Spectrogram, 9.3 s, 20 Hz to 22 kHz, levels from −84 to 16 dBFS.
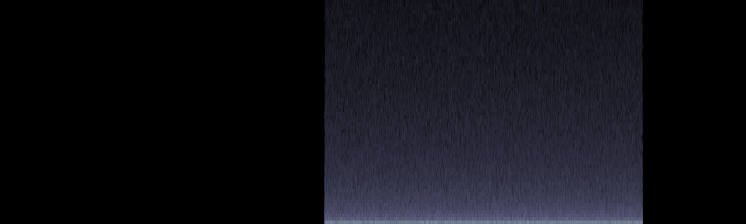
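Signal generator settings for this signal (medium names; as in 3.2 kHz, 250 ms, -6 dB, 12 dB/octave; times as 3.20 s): noise brown, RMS -27 dBFS 3.97 s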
